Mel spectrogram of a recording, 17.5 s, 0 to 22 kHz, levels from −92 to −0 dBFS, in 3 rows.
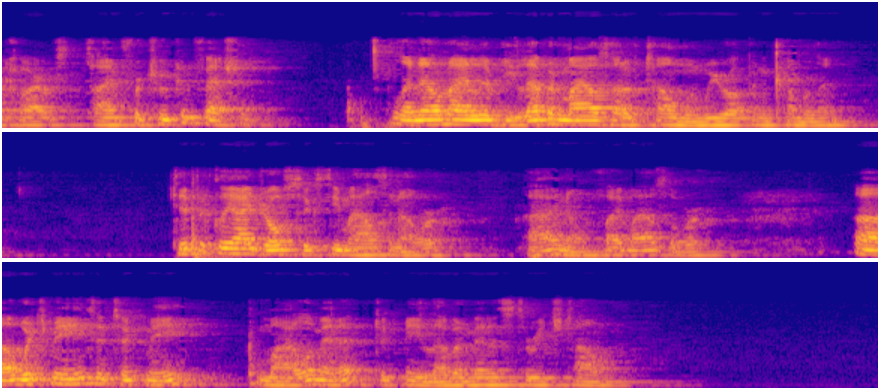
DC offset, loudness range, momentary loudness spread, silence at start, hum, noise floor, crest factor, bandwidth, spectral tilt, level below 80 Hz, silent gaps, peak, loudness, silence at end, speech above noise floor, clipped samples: under 0.1%; 9 LU; 16 LU; 0 s; none; -70 dBFS; 20 dB; 6.8 kHz; -7.5 dB/octave; -52 dBFS; none; 0 dBFS; -19 LUFS; 1.6 s; 51 dB; under 0.1%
